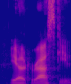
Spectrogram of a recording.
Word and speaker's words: Jodorowsky: Apparently, Alejandro Jodorowsky, I don't know how to say his last name. Jodorowsky, there we go.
